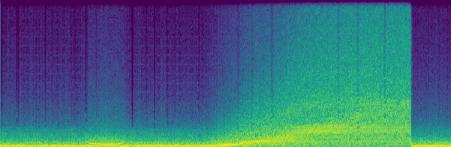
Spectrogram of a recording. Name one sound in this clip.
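An electric bass guitar plays loudly.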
